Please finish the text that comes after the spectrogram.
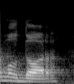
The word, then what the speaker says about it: Muhdar: Ya Umar Mukdar. Ya Umar Muhdar. Sampai betul itu kalimat pengucapan, tapi ajarannya enggak benar.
